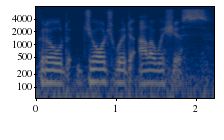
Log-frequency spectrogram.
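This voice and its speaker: A man's voice: mid-range voice, monotone, a little slow, gravelly, muffled recording, a little hiss or hum. A British man doing casual, blokey, sweary game commentary as a streamer chatting with viewers. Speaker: gaming streamer.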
